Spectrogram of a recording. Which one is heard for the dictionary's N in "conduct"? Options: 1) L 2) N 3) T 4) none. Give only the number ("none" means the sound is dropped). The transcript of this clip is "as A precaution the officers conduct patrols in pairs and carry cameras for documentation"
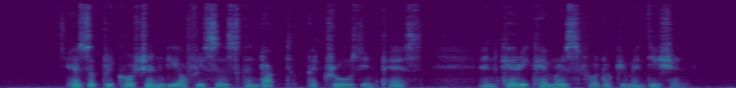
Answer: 2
